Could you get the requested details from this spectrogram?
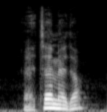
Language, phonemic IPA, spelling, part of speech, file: Arabic, /iʕ.ta.ma.da/, اعتمد, verb, Ar-اعتمد.ogg
- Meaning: 1. to lean, to support oneself 2. to rely, to depend 3. to use, to employ, to adopt (a method, an approach, etc.) 4. to authorize, to sanction, to approve (a decision, etc.) 5. to aim for (a goal)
